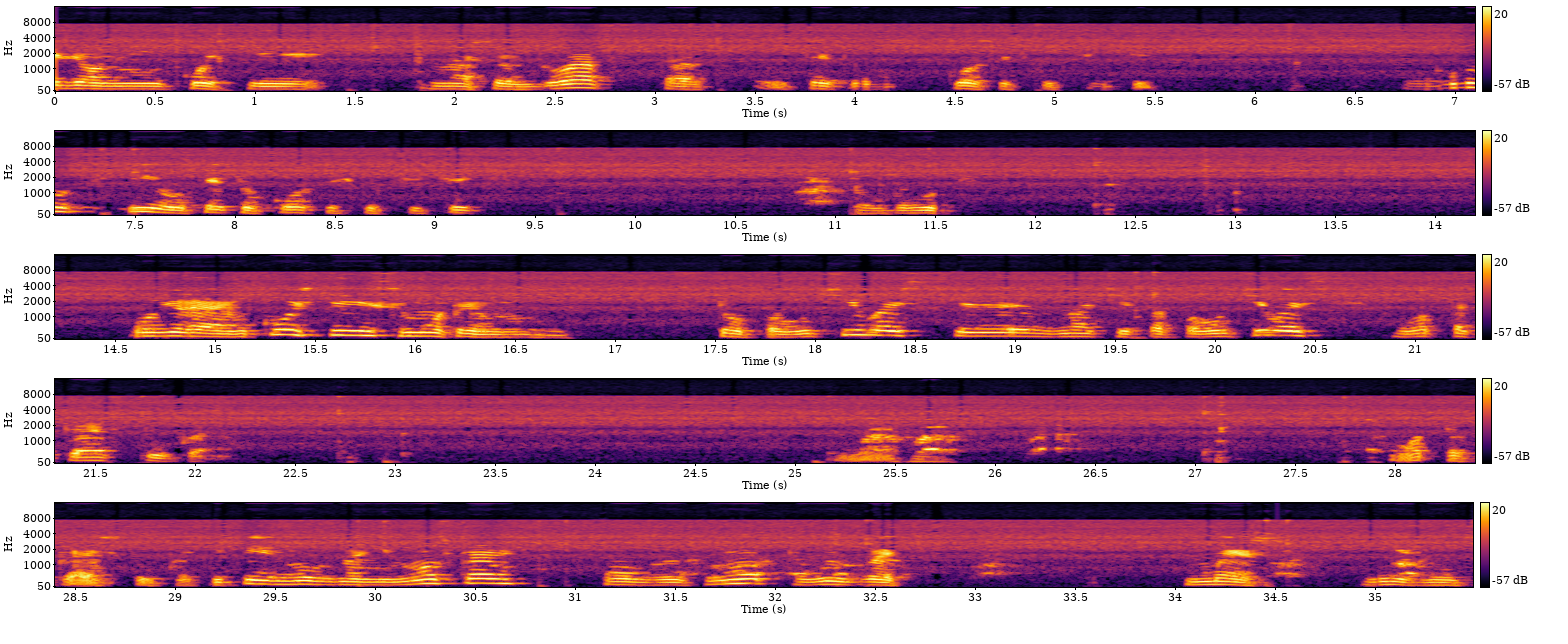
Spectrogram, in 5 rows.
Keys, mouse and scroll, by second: 1.5 shift+click, 5.0-6.2 drag, 7.3 click, 9.6-11.1 drag, 11.5 middle click, 12.8 KP_1, 14.6 click, 21.7-22.7 middle drag, 25.1-27.0 middle drag, 27.6 click, 29.9-30.9 drag, 34.5 click.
